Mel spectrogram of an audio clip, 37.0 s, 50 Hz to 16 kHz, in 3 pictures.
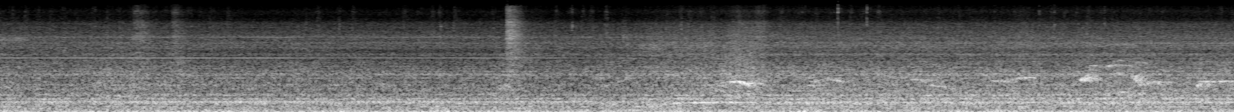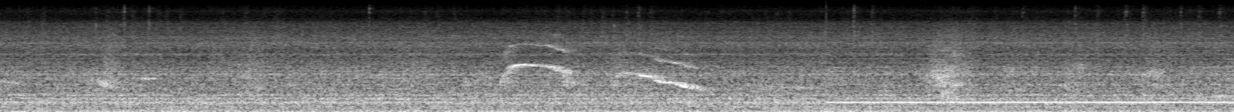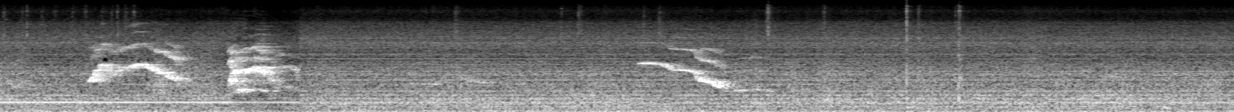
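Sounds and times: steady background hum: 0.0 - 37.0
small dog whining: 7.1 - 12.6, 17.3 - 19.6, 21.6 - 27.7, 28.9 - 29.8, 31.0 - 32.5.

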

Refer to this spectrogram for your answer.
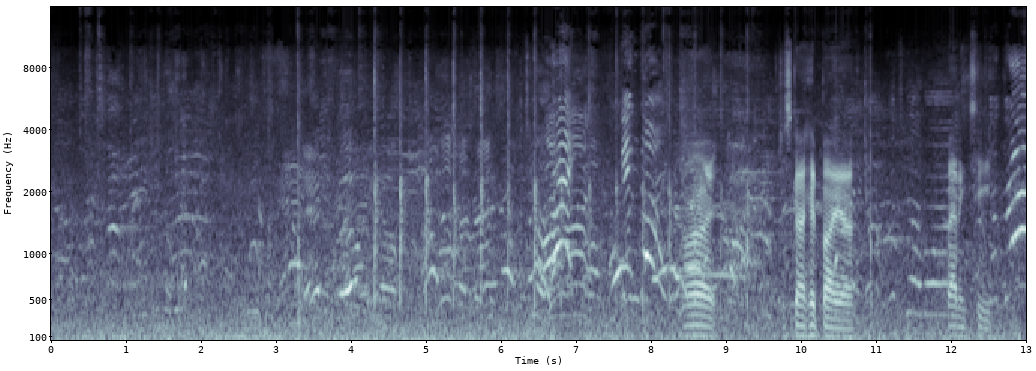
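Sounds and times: children calling and chattering: 6.4 - 13.0.

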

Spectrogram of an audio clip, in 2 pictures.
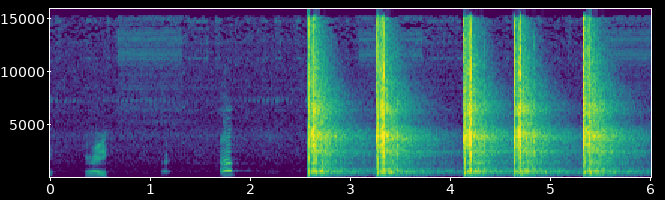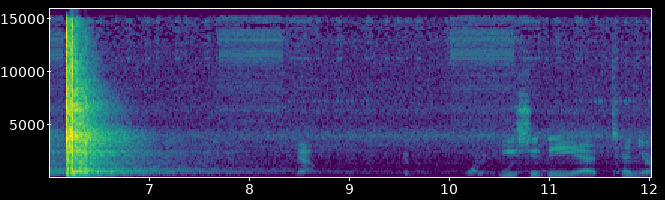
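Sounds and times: pistol shots with echo: 2.6 - 7.2.

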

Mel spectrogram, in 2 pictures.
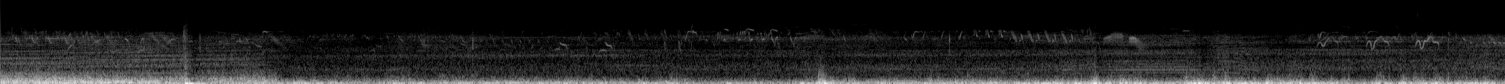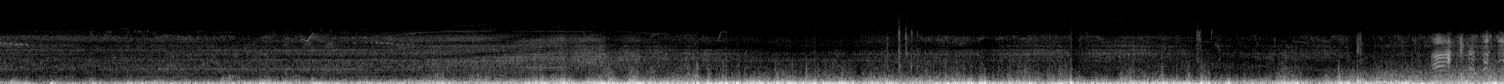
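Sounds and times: model plane motor whine: 0.0 - 30.0
wind buffeting microphone: 0.0 - 30.0.

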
